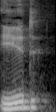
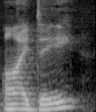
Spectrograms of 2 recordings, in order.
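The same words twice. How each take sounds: First: It is said as one short word. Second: It is spelled out as two letters. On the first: The speaker calls it right. "instead of saying he's from ID" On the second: The speaker calls it wrong. "they say he's from ID"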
